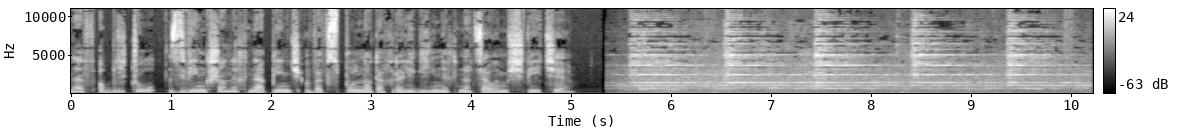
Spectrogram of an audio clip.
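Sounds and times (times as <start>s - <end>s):
speech: 0.0s - 5.7s
church bells ringing for midnight mass: 5.4s - 10.2s.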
